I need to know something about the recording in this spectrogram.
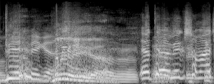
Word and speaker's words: Birmingham: Porque você pronunciou errado. Os ingleses falam. Birmingham.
